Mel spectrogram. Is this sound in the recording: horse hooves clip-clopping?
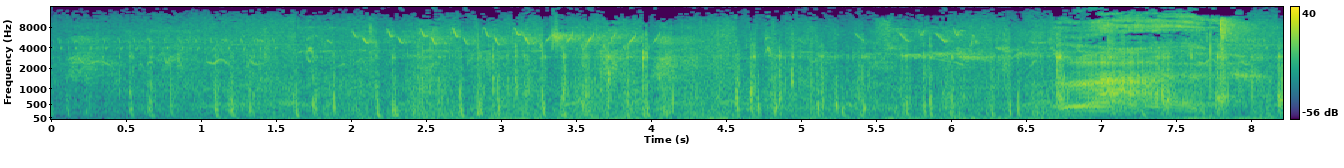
yes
